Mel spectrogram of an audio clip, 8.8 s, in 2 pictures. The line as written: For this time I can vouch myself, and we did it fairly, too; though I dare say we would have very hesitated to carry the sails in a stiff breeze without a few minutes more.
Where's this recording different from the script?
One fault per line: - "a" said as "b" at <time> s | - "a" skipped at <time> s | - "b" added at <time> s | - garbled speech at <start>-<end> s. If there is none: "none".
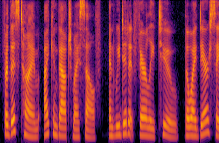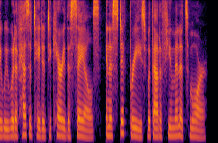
- "very" skipped at 4.8 s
